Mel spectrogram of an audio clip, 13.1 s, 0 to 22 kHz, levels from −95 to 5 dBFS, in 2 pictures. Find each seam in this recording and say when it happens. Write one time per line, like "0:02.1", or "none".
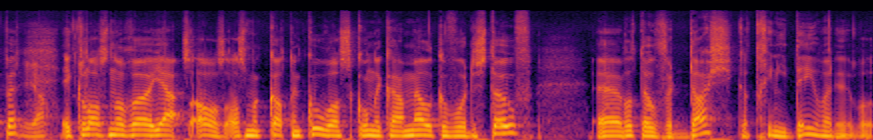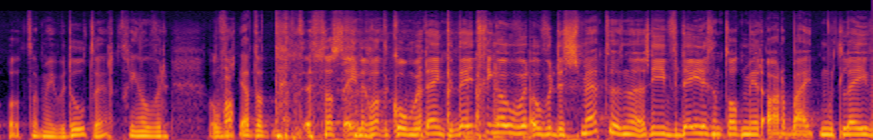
0:01.4
0:04.7
0:06.3
0:08.3
0:10.5
0:11.4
